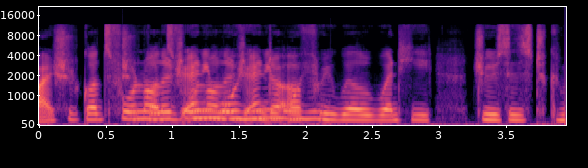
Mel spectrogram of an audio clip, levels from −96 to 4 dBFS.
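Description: From about 0.64 s to 2.20 s there's a doubled audio track: a second copy of the speech runs roughly half a second behind the original, a few dB quieter, clean and full-band with no room tail. It cuts in and out abruptly at those edges rather than fading. It sounds like an echo with no space around it, and is likely down to the signal being picked up again through a slower path and mixed back in.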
